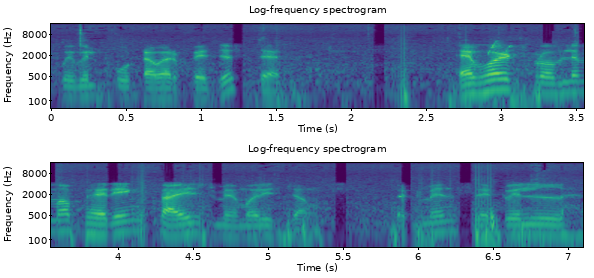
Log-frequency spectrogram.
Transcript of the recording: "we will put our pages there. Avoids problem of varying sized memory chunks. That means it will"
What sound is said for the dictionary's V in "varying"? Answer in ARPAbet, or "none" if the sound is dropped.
B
